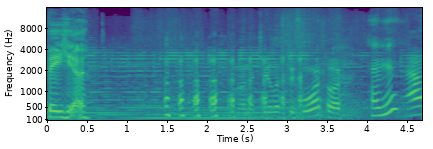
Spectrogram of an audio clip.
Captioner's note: chuckles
